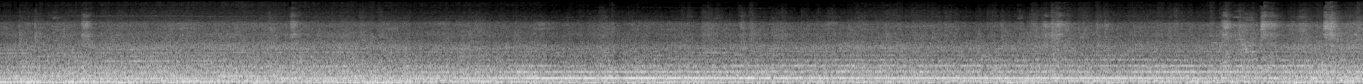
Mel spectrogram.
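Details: 2021 Marcopolo Torino S urban bus on Mercedes-Benz OF-1721 BlueTec 5 diesel chassis, extended length, recorded while cruising: steady mid-pitched drone over the engine and road noise, pointing to a growling rear differential.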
